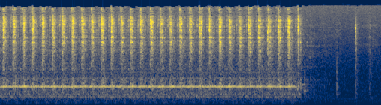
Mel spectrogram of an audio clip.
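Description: A sewing machine stitches two fabric pieces together for a baby blanket with a quarter-inch seam, whirring steadily and loudly up close for about six seconds before stopping, followed by a few faint clicks.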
